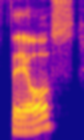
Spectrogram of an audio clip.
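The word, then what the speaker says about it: θεός: Theos. Entonces, se pronuncia como la th en inglés, eh, yos significa Dios en griego.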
